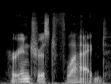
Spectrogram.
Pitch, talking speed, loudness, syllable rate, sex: 115 Hz, 160 wpm, -20 LUFS, 6.9 syllables/s, male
